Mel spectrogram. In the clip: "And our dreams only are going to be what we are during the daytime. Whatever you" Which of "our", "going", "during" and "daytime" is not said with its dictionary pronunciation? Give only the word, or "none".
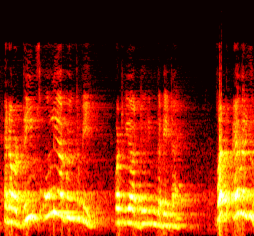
during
